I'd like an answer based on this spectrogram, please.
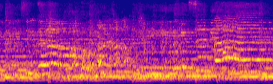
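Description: A woman singing karaoke into a handheld microphone over a backing track, her voice bending up and down above steadily held chords.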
